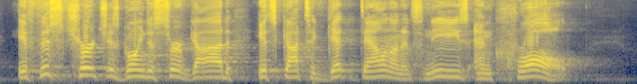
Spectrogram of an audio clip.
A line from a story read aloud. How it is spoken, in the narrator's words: he says to the church with a yell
